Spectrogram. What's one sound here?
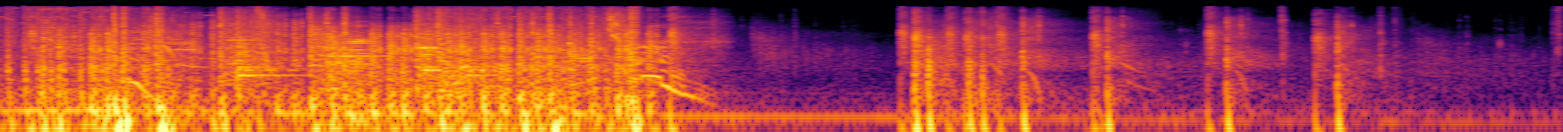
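Rapid gunshots crack loudly, then come in sparse single shots.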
